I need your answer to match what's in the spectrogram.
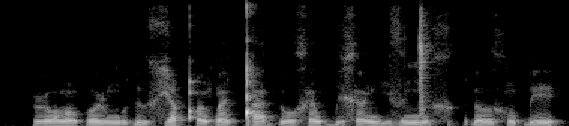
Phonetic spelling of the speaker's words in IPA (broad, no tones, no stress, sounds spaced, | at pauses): ɭ o lˠ ũ | o ɭ ŋ u ɗ ɯ x i qʼ ũ k͡p ã ǃ a d ɗ o x ã w ɡ͡b e x ã ŋ i z ɯ ŋ͡ǀ ɯ x | ɗ ɤ x ũ ɓ e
